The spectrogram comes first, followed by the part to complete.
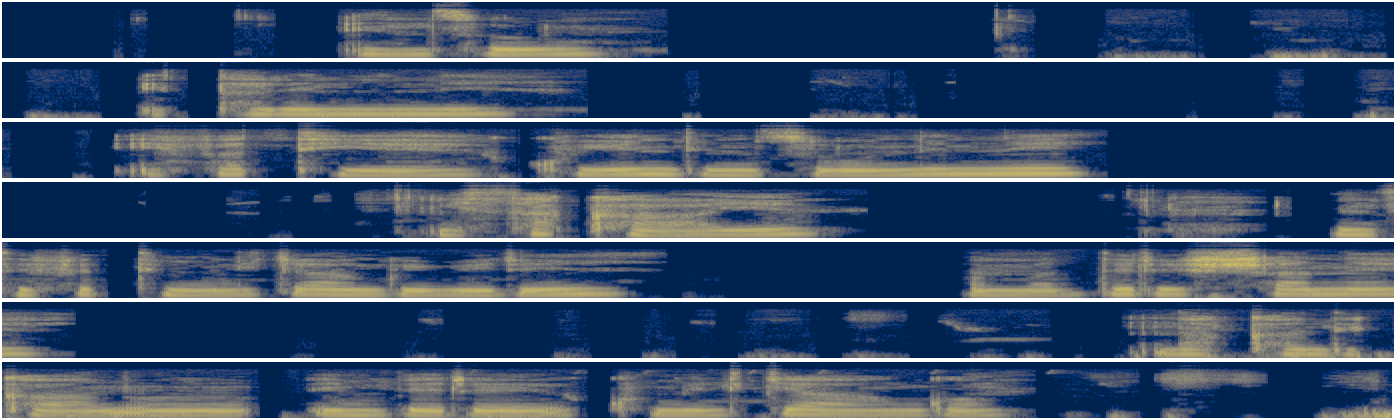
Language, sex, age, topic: Kinyarwanda, female, 25-35, health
